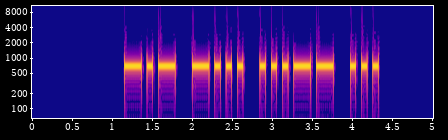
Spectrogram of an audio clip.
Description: Morse code, heard as a keyed tone, about 17 wpm, 700 Hz. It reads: KB3S
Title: USA Call Signs - 4 Characters - 2x Character Spacing - 17wpm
